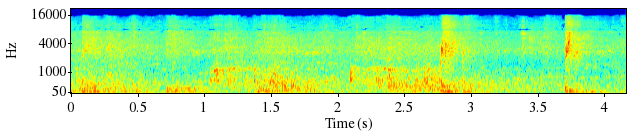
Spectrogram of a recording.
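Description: Bowling alley din: a steady low rumble of balls rolling on the lanes, broken by sharp thuds and knocks of balls and pins. Two loud knocks stand out in the last second and a half.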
